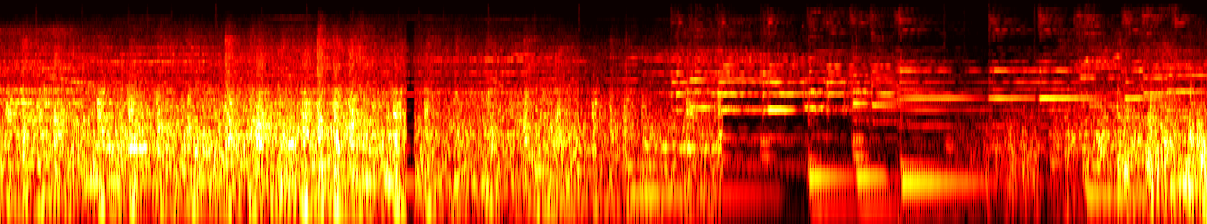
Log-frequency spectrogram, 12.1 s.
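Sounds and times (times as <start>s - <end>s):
train wheels clattering on rails: 0.0s - 7.4s.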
